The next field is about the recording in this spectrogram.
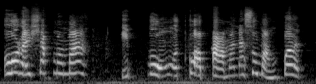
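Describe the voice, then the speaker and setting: A woman's voice: very high-pitched, brisk, crowd noise. A woman acting a young daughter in an Ilocano family audio drama. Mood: dutiful, plaintive.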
